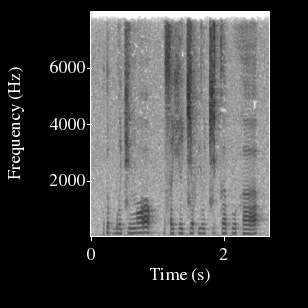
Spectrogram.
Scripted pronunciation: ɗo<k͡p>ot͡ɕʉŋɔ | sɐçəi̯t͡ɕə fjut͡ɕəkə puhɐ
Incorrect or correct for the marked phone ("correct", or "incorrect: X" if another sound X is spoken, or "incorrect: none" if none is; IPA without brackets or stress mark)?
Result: incorrect: ɡ͡b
